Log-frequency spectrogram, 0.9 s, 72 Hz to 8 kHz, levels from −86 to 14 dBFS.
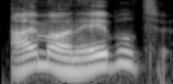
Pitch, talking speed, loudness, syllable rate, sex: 180 Hz, 210 wpm, -14 LUFS, 6.6 syllables/s, male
